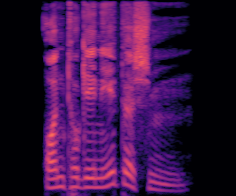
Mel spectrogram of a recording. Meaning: strong dative masculine/neuter singular of ontogenetisch
- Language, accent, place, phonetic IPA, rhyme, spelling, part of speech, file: German, Germany, Berlin, [ɔntoɡeˈneːtɪʃm̩], -eːtɪʃm̩, ontogenetischem, adjective, De-ontogenetischem.ogg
